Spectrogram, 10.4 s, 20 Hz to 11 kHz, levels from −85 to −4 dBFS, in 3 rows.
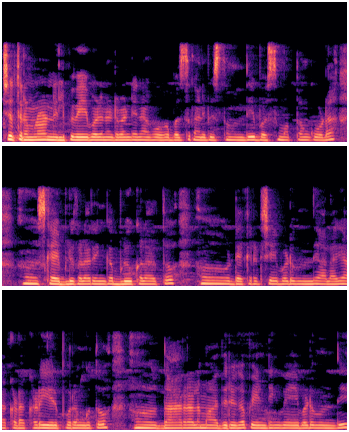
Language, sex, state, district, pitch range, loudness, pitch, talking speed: Telugu, female, Andhra Pradesh, Srikakulam, 215-230 Hz, -20 LUFS, 220 Hz, 185 wpm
